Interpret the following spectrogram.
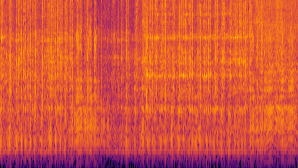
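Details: Small junk-haul chainsaw being revived, chain brake working, owner suspects the oiler isn't working: strong, even two-stroke buzz holds steady while cutting with no bogging or misfire; saw runs and cuts properly.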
